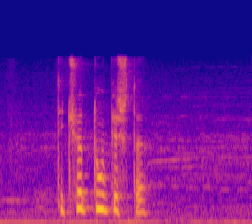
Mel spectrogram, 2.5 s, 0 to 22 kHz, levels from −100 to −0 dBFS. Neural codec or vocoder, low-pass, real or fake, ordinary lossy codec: none; none; real; none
